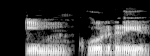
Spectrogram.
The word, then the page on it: incurrir: espagnol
